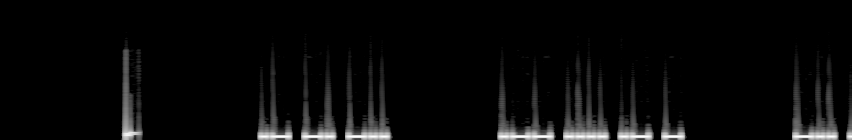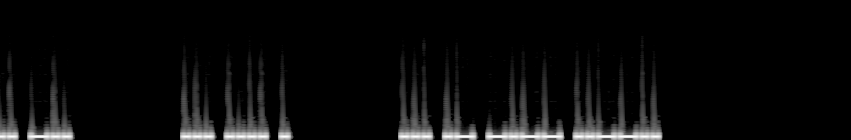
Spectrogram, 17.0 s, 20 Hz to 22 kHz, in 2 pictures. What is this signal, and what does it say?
Morse code, heard as a keyed tone, about 23 wpm, 700 Hz. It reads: AND WHAT DID SHE SAY?
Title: 3x Word-Spacing - Sentences from Top 200 Words - 22wpm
